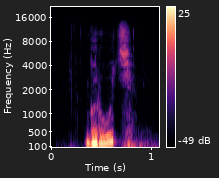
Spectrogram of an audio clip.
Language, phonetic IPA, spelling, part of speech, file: Russian, [ɡrutʲ], грудь, noun, Ru-грудь.ogg
- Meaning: 1. chest 2. breast, bosom 3. thorax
